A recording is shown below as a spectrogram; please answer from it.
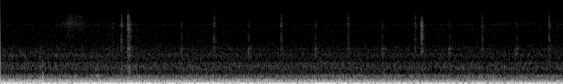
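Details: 2004 Dodge Dakota with a 4.7L V8 at 117k miles, cruising at low speed in a park: a deep, steady, smooth rumble with no knocks or ticks. Temperature and oil pressure are normal, and the engine is healthy.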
